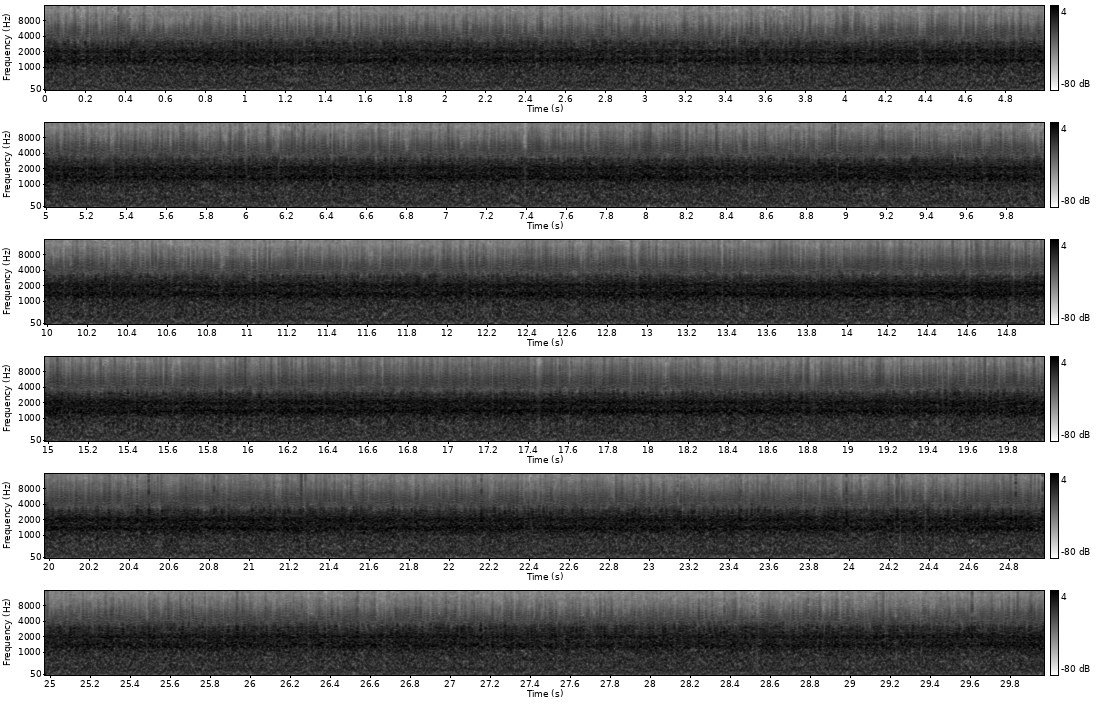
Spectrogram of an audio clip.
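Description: Steady drone of a Mosquito NRG powered hang-glider harness's engine and pusher propeller running in flight, mixed with wind rushing over the microphone.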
